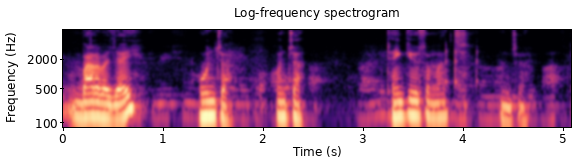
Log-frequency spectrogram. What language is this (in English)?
Nepali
